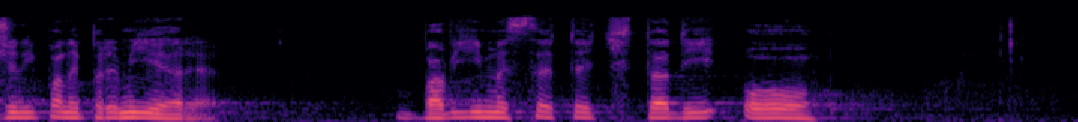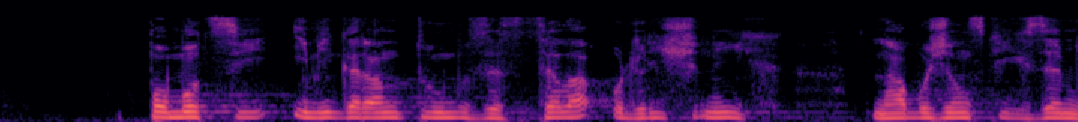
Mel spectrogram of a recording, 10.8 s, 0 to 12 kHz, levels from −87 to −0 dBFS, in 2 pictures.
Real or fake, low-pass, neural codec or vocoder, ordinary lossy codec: real; 7.2 kHz; none; MP3, 48 kbps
